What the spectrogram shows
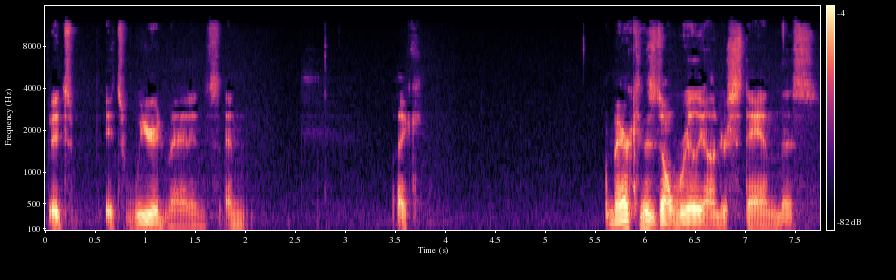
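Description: A man's voice: rumbling low, slow, pauses often. A man in his twenties rambling through a solo casual monologue, ranting and swearing freely as he talks. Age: 20s.

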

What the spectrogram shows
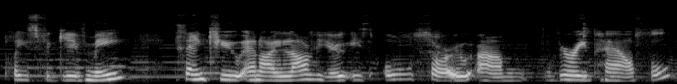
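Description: A woman podcast host guiding a meditation on forgiveness in a gentle, unhurried manner with pauses. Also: on the low side, lo-fi sound. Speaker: podcast host and healing practitioner.

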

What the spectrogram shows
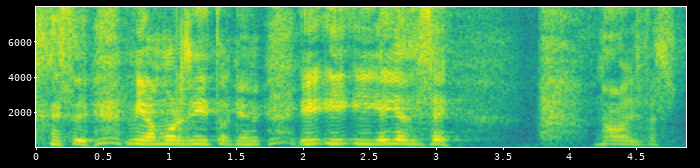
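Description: A man's voice: sits high, fairly even intonation, measured pace. A man preaching a sermon as pastor, earnest with playful asides, speaking Spanish with an American English accent.

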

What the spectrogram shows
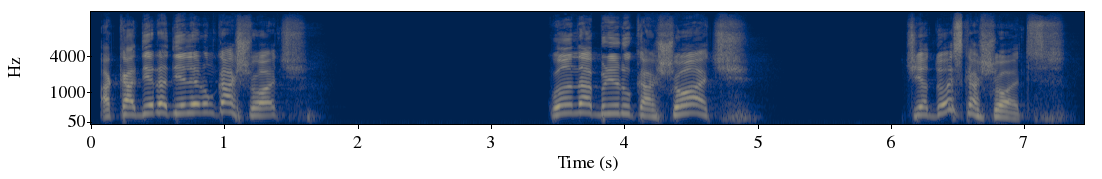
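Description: A Brazilian preacher with a very high voice delivers a sermon, pressing his point with one rhetorical question after another. His delivery is emphatic, and the recording is dry and close, with no room echo. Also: a little slow, long pauses, fairly bright tone. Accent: Brazilian Portuguese. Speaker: pastor.

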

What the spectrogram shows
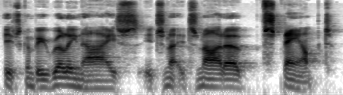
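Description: Deep-voiced man, plain and unhurried. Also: flat delivery, a bit bright. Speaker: race director. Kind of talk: casual interview.

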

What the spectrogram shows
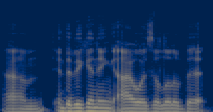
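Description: A man's voice: on the low side, little pitch movement, quick pace, darkish tone, smooth, no room sound. A man, a dentist talking as a guest in a podcast studio, hesitant and full of fillers. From Syria. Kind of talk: casual interview.

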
